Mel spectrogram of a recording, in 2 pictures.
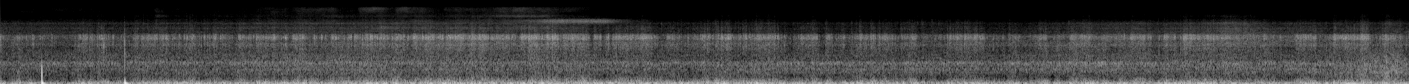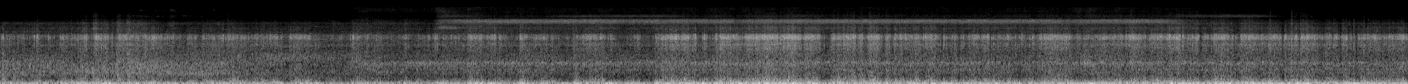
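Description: Moving passenger train heard from an open window: wind buffeting the microphone over the steady rumble of the wheels on the rails, with two sharp clicks about a second in. A thin high whine joins for several seconds in the second half.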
